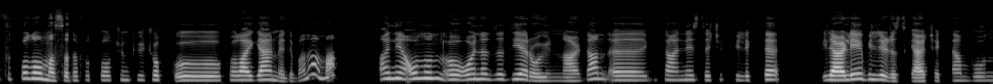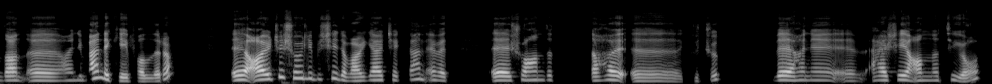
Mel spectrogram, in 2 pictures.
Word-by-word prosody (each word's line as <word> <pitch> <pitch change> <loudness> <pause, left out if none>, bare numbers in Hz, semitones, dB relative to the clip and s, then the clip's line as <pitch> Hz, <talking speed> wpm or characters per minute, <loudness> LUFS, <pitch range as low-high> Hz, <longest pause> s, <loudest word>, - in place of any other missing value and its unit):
futbol 275 +2 -5
olmasa 190 -8 +1
da 190 - -8
futbol 200 0 -11
çünkü 210 0 -14
çok, 210 -1 -7
ııı, 190 0 0
kolay 200 0 +1
gelmedi 200 -8 -1
bana - - -8
ama, - - -2 0.4
hani, 270 0 +1
onun 280 0 +1
oynadığı 235 +1 -2
diğer 240 -3 0
oyunlardan, 170 +6 -3
ııı, 195 0 -1
1 - - -32
tanesini 210 0 -5
seçip 210 +3 -12
birlikte 200 +3 -3 0.4
ilerleyebiliriz 210 -4 +4
gerçekten. 170 +3 -3
Bundan, 185 +1 +1
ııı, 180 0 +1
hani, 185 +2 -10
ben 300 - +5
de - - +7
keyif 155 -5 -3
alırım. 145 +1 0 0.6
Eee, 210 +3 +5
ayrıca 230 - +8
şöyle 290 -5 -2
bir - - -12
şey 270 +1 -4
de 190 - 0
var. 170 +1 +3
Gerçekten 205 +4 -2
evet, 185 -4 -3 0.4
eee, 190 0 +6
şu 200 - -2
anda 205 +1 -1 0.4
daha, 195 +3 +2
eee, 155 -4 -4
küçük 190 +8 -12 0.6
ve, 200 -1 +7
hani, 195 +1 -4
eee, 185 -5 -7
her 195 +2 0
şeyi 200 0 +2
anlatıyor. 185 - -3
200 Hz, 155 wpm, -24 LUFS, 180-220 Hz, 0.6 s, ayrıca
